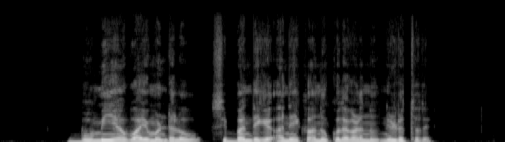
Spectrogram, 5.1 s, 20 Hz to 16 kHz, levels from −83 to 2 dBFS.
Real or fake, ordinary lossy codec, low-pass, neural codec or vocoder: fake; none; 14.4 kHz; vocoder, 44.1 kHz, 128 mel bands, Pupu-Vocoder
